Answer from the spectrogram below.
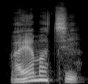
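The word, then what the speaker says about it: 過ち: 실수 잘못이라고 할 때는 아야마치 아야마치라고 읽습니다.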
